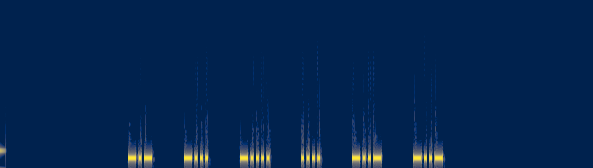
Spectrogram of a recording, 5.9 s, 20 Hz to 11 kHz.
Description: Morse code, heard as a keyed tone, about 44 wpm, spaced as for 21 wpm, 700 Hz. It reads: KB6HXX
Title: USA Call Signs - 6 Characters - 4x Character Spacing - 45wpm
